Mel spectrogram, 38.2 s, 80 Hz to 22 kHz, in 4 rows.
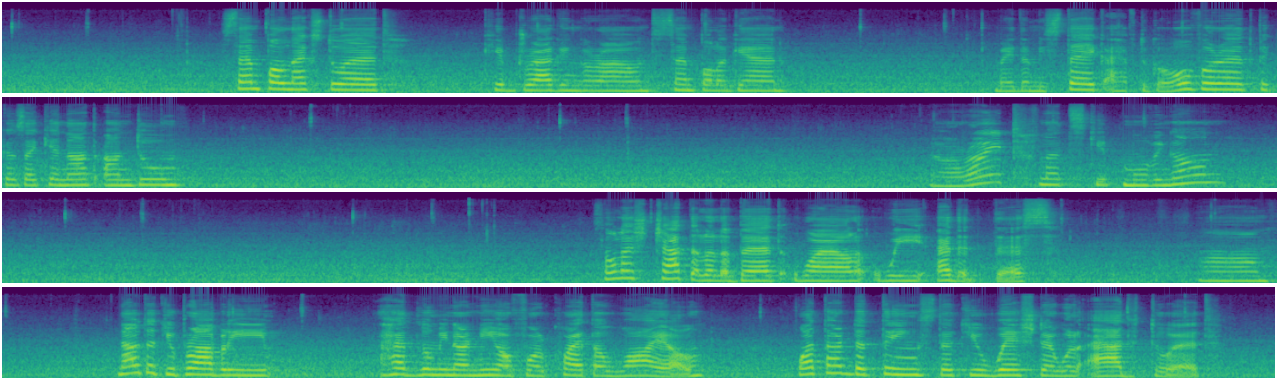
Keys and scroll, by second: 27.1 ].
